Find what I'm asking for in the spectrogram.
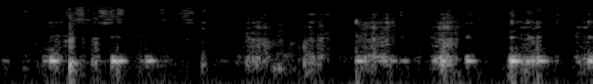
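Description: Crunchy caramel biscuits being chewed close to the mic in a series of crisp, irregular crunches with short pauses between bites.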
